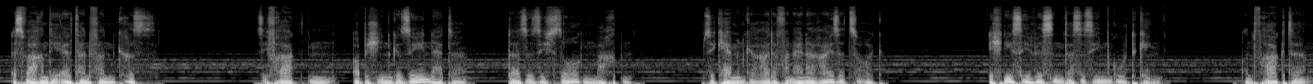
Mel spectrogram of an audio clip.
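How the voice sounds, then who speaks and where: A man reading a horror story aloud in a calm, measured first-person narration. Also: rumbling low.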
